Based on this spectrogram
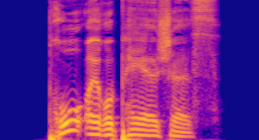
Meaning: strong/mixed nominative/accusative neuter singular of proeuropäisch
- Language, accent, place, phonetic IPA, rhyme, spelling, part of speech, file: German, Germany, Berlin, [ˌpʁoʔɔɪ̯ʁoˈpɛːɪʃəs], -ɛːɪʃəs, proeuropäisches, adjective, De-proeuropäisches.ogg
